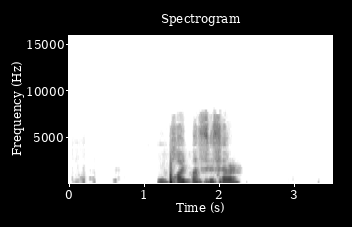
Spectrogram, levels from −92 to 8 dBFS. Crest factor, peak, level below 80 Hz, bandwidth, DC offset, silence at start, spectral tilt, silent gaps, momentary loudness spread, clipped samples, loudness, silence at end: 24 dB; -2 dBFS; -50 dBFS; 7.8 kHz; under 0.1%; 1.2 s; -8 dB/octave; none; 14 LU; under 0.1%; -22 LUFS; 1.25 s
